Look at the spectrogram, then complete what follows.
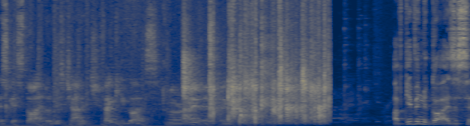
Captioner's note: everyone claps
